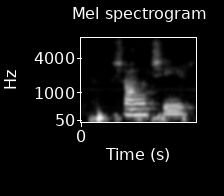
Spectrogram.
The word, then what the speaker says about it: Shang-Chi: I think I'm saying it right. It's like Sean, but with a G. Shang-Chi.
